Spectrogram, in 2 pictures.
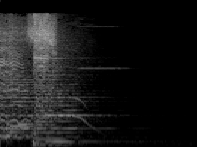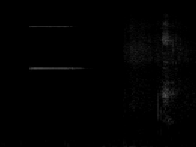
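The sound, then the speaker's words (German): A smoke detector with dead batteries gives a loud, shrill chirp, followed by a few faint, short, high-pitched beeps spaced a second or so apart, with no one speaking. “Oder ist das der Rauchmelder?”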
